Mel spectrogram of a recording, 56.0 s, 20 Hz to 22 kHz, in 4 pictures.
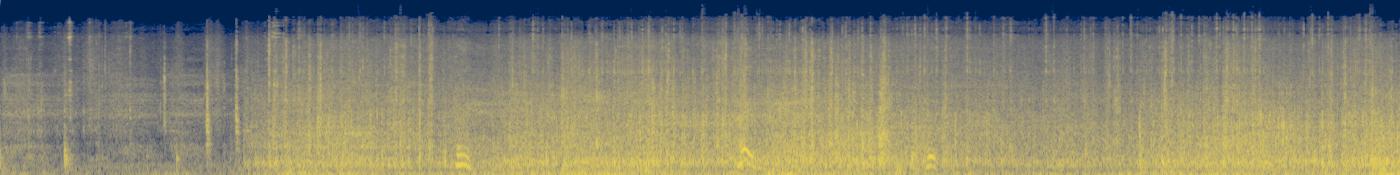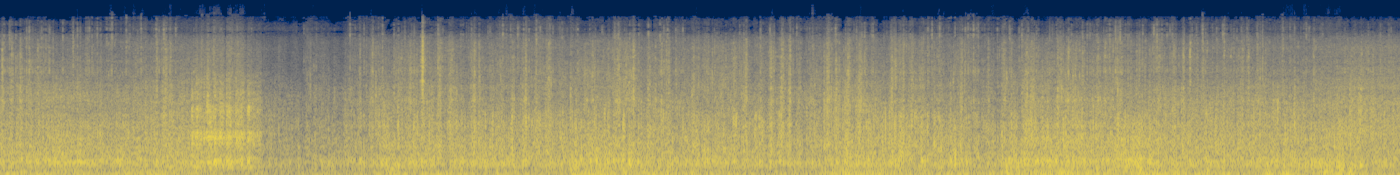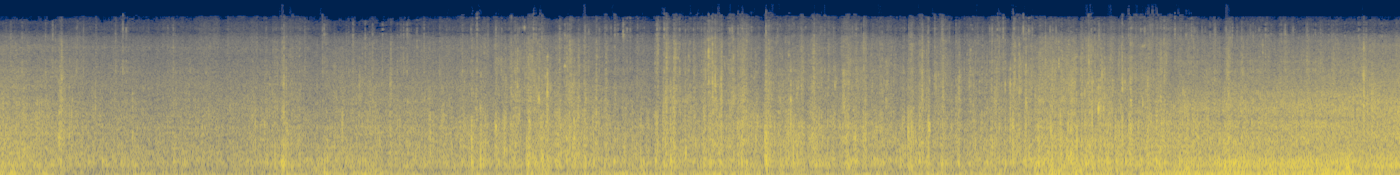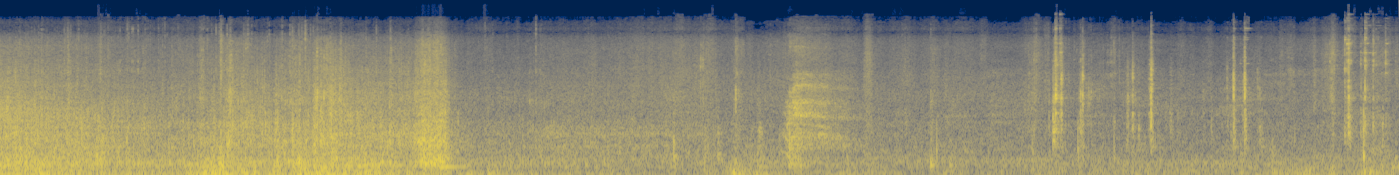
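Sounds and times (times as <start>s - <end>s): tyres rumbling on rough ground: 0.0s - 55.9s
wind on microphone: 2.4s - 55.9s.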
